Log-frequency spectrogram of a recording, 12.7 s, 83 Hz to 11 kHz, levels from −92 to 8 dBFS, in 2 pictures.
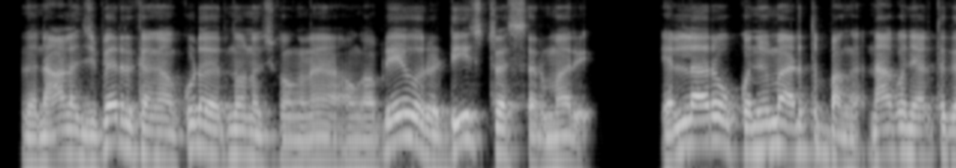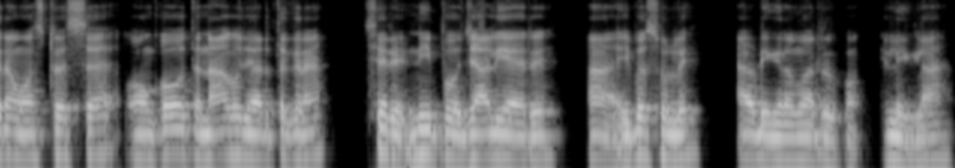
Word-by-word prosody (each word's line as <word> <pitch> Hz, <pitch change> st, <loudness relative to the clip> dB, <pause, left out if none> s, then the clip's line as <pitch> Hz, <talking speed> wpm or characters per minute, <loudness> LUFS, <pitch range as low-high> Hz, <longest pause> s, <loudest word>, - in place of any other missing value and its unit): இந்த 105 Hz, -, -1 dB
4 130 Hz, +4 st, 0 dB
5 110 Hz, -3 st, -1 dB
பேர் 175 Hz, 0 st, +4 dB
இருக்காங்க, 135 Hz, -4 st, 0 dB
அவங்ககூட 155 Hz, +7 st, 0 dB
இருந்தோம்னு 125 Hz, -2 st, -1 dB
வச்சுக்கோங்களேன். 100 Hz, -1 st, -3 dB
அவங்க 90 Hz, 0 st, -4 dB
அப்படியே 175 Hz, -, +1 dB
ஒரு -, -, +2 dB
டிஸ்ட்ரெஸ்செர் 145 Hz, -, +1 dB
மாரி. 105 Hz, -, -1 dB, 0.6 s
எல்லாரும் 170 Hz, +4 st, +4 dB
கொஞ்சம் 145 Hz, +1 st, +2 dB
கொஞ்சமா 160 Hz, -2 st, +3 dB
எடுத்துப்பாங்க. 130 Hz, -8 st, -1 dB
"நான் 130 Hz, +2 st, +1 dB
கொஞ்சம் 130 Hz, -2 st, +2 dB
எடுத்துக்கறேன் 125 Hz, -1 st, -1 dB
உன் 110 Hz, -, -2 dB
ஸ்ட்ரெஸ்ஸ, 125 Hz, +1 st, -1 dB, 0.3 s
உன் 110 Hz, -, 0 dB
கோவத்த 130 Hz, -2 st, +2 dB
நான் 120 Hz, +2 st, 0 dB
கொஞ்சம் 115 Hz, -2 st, +3 dB
எடுத்துக்கறேன். 115 Hz, +3 st, -2 dB, 0.3 s
சரி, 125 Hz, -6 st, +3 dB
நீ -, -, +5 dB
போ 115 Hz, -, +3 dB
ஜாலியா 115 Hz, -1 st, +3 dB
இரு. 105 Hz, +1 st, +1 dB, 0.4 s
ஆ, -, -, +1 dB, 0.2 s
இப்ப 125 Hz, +2 st, +2 dB
சொல்லு." 110 Hz, -1 st, +2 dB, 0.4 s
அப்படிங்கற 105 Hz, -2 st, +2 dB
மாரி 100 Hz, 0 st, -1 dB
இருக்கும். -, -, -8 dB, 0.2 s
இல்லிங்களா? 100 Hz, -1 st, 0 dB
120 Hz, 185 wpm, -22 LUFS, 110-130 Hz, 0.6 s, நீ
